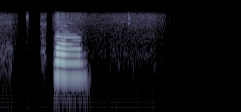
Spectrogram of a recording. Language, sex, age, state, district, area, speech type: Dogri, female, 45-60, Jammu and Kashmir, Reasi, rural, conversation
